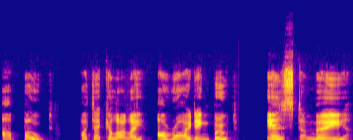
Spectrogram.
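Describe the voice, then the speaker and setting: An exuberant Cockney servant lad of eighteen, acted out by a woman reading a storybook, high in pitch and full of swoops. He is impudent and theatrical, relishing each word with a flourish. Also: big pitch swings, slow pace, a little mellow, heavily acted. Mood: rapturous. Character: cheeky, exuberant eighteen-year-old Cockney servant boy.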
